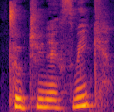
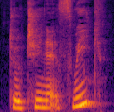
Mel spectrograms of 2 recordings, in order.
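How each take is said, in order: Both takes have the same delivery.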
